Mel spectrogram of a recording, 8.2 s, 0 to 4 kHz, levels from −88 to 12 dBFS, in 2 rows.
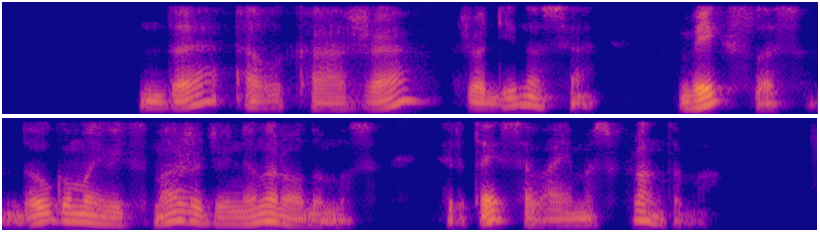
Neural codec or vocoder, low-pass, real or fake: codec, 24 kHz, 0.9 kbps, DualCodec; 3.6 kHz; fake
